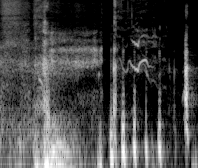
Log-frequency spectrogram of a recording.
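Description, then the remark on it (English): Forceful Wim Hof–style breathing: one long, loud rushing breath, then a quick run of about six short, sharp puffs of air in a steady rhythm, with no talking. “You're Wim Hofing as I'm talking. Yeah, I'm hoffing hard.”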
